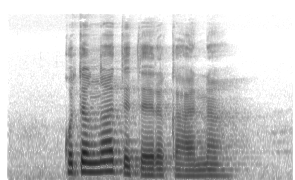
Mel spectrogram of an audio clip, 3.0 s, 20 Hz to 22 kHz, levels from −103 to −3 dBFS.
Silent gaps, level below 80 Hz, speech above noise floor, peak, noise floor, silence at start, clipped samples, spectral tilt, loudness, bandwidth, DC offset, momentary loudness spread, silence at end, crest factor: none; -60 dBFS; 38 dB; -8 dBFS; -62 dBFS; 0.65 s; under 0.1%; -6 dB/octave; -25 LUFS; 13.5 kHz; under 0.1%; 14 LU; 0.65 s; 18 dB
